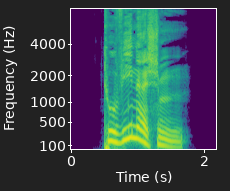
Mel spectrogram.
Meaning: strong dative masculine/neuter singular of tuwinisch
- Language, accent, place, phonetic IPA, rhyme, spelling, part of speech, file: German, Germany, Berlin, [tuˈviːnɪʃm̩], -iːnɪʃm̩, tuwinischem, adjective, De-tuwinischem.ogg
